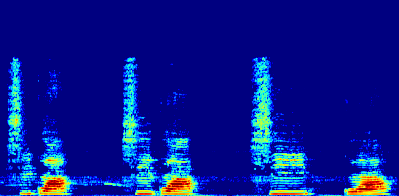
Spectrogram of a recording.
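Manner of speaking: 西瓜 held high and level, slowly; high level first tone on 西瓜. Shown as a demonstration. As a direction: keep 西 and 瓜 high and flat like a held note. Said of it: "both of them are first tone".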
